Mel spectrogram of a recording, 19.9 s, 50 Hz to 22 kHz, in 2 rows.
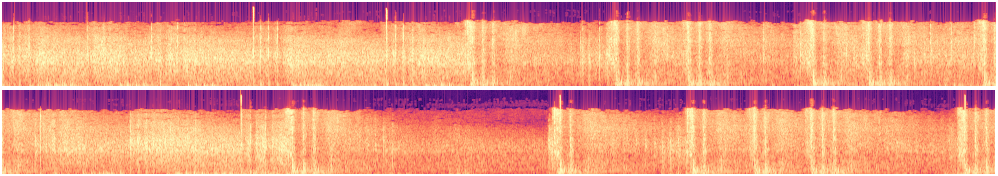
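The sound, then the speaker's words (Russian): Bursts of M249 machine gun fire from a Ukrainian soldier in combat on the front near Lyman, Kreminna and Kupiansk crackle in rapid, loud strings, with sharp individual shots and short pauses between volleys, continuing throughout with no talking. “Украинский боец работает из пулемета М249.”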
